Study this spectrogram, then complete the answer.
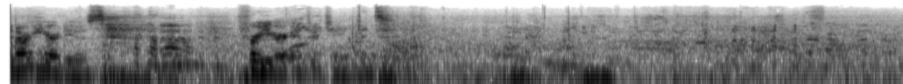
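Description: A crowd of adults chats nearby outdoors.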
